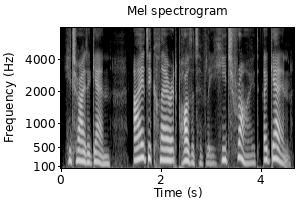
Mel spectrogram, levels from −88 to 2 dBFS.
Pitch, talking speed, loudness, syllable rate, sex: 195 Hz, 115 wpm, -18 LUFS, 4.5 syllables/s, female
